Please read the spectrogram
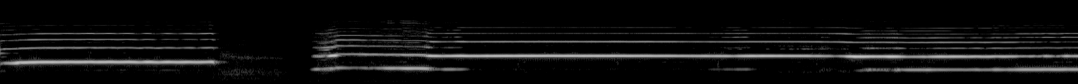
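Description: Solo recorder playing long, steady held notes in a slow contemporary piece. About two seconds in, the note stops for about a second of near silence. A higher note is then held for most of the rest, with a lower note sounding beneath it now and then.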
